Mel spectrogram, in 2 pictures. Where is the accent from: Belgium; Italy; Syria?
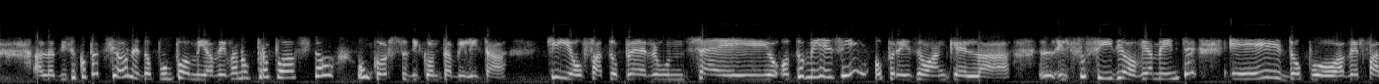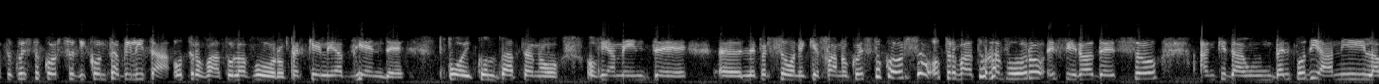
Belgium; Italian is a second language; come probabilmente avete sentito all'accento, io sono belga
